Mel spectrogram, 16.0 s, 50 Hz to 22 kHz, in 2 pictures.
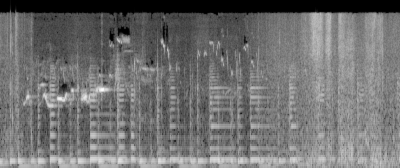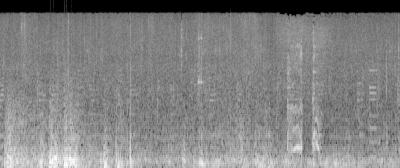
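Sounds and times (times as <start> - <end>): wind buffeting microphone: 5.6 - 16.0.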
